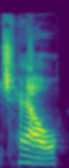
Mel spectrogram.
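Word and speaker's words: ciao: remodel oh no uh this one says could chow but it's spelled c-i-a-o oh my god and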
